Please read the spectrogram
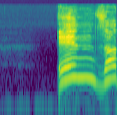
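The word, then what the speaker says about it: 燕座: これ字はですね、ツバメと書いて円と読むんですね。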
